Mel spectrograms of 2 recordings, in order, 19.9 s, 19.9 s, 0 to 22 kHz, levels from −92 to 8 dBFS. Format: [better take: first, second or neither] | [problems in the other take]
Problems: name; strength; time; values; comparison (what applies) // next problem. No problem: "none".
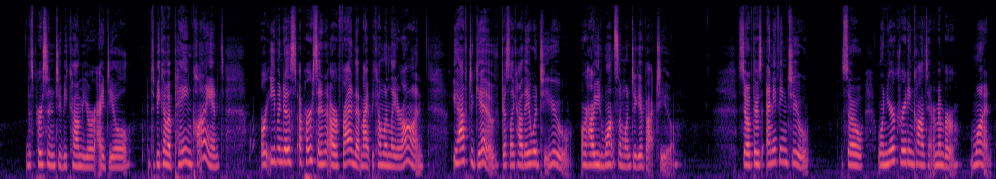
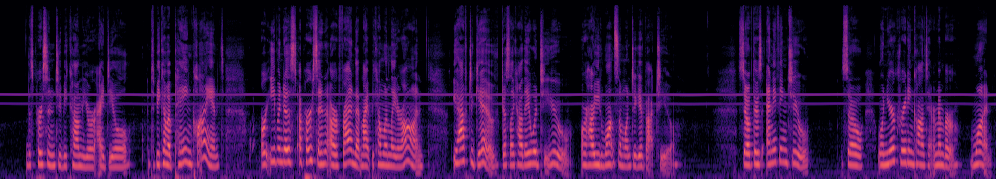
first | high-pitched whine; faint; throughout; 3 kHz, 25 dB below the speech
